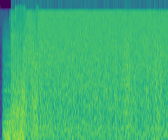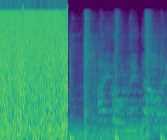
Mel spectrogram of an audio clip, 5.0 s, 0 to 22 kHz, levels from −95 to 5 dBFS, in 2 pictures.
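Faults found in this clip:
Samples built from the wrong bytes, 0.00 to 3.53 s: broadband noise replacing the audio. Probable decoder or file reader misassembling bytes (offset by a byte, swapped order, or wrong alignment), so low bits dominate. Spectrogram: energy smeared across the full band. Waveform: dense, noise-like fill.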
